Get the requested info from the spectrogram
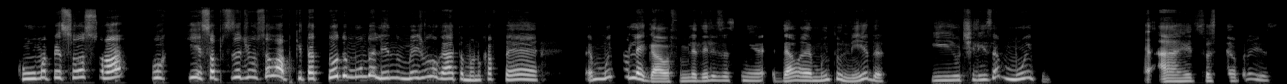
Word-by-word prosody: com 255 +1 +2
uma 290 +4 +2
pessoa 315 +1 +1
só, 325 +1 +5 0.2
porque 305 +1 -2
só 305 +3 +4
precisa 325 +3 -1
de 325 +1 -3
um 325 - -2
celular, 385 +2 +4
porque 285 - -5
tá 275 -1 +5
todo 340 +9 +3
mundo 365 +4 0
ali 295 -7 +3
no 300 0 -2
mesmo 295 +6 0
lugar 270 -7 +3
tomando 205 -6 0
café, 230 -2 0 0.5
é - - -3
muito 275 +9 -1
legal, 190 - +4
a - - -1
família 155 +4 -4
deles, 185 +4 -3
assim 180 -1 -6
dela 160 +6 +1
é 175 - +5
muito 210 +8 -2
unida, 170 - -2 0.4
e 190 +2 -4
utiliza 215 - -4
muito, 260 +1 -1 1.1
a 150 - +3
a - - 0
rede 155 +1 -4
social 160 0 -7
pra 240 +9 -12
isso. 195 -5 -9
250 Hz, 185 wpm, -22 LUFS, 185-305 Hz, 1.1 s, só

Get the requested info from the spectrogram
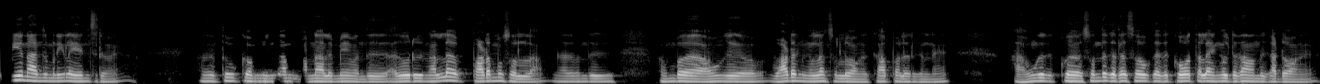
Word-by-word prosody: இப்பயும் 205 0 +1
நான் 170 - +5
5 155 0 -2
மணிக்கெல்லாம் 150 -1 +2
எந்திருச்சுருவேன். 140 -1 -6 0.8
அது 145 0 -2
தூக்கம் 155 -2 0
என்ன 150 +2 -5 0.2
பண்ணாலுமே 135 0 0
வந்து 130 +1 -2 0.2
அது 135 - 0
ஒரு 145 0 +3
நல்ல 150 +5 +1 0.3
பாடமும் 155 +2 +1
சொல்லலாம். 130 +1 -1 0.2
அது 130 - -5
வந்து, 135 0 -2 0.7
ரொம்ப 140 +3 -2 0.3
அவுங்க 135 +2 -1 0.5
வார்டன்கள்லாம் 145 -1 +2
சொல்லுவாங்க, 130 -3 -1
காப்பாளர்கள்ன்னு. 125 -2 -3 0.8
அவுங்க 145 +7 +1 0.2
கொ 155 - +3 0.2
சொந்த 155 +2 +1
கதை, 155 0 +5
சோக 155 -1 +5
கதை, 145 -1 +1
கோவத்தலாம் 150 -1 +4
எங்கள்ட்ட 145 -1 +1
தான் 145 -1 +2
வந்து 130 -2 -3
காட்டுவாங்க. 125 -2 -2
140 Hz, 150 wpm, -22 LUFS, 130-150 Hz, 0.8 s, நான்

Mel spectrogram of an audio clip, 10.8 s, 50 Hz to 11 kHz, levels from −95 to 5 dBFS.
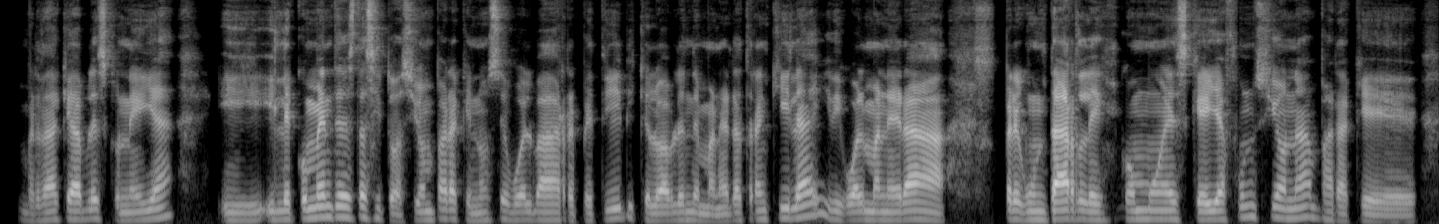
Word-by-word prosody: ¿verdad?, 115 +2 -4
que - - 0
hables 130 +1 +1
con 110 0 -7
ella, 140 +9 0 0.3
y 110 +2 -7
y - - -3
le 125 0 +1
comento 155 +3 +2
esta 155 +1 +1
situación 120 -5 0
para 135 +1 -1
que 115 - -11
no 110 +1 -9
se 115 - +2
vuelva 115 0 -1
a - - -2
repetir 135 +7 -6
y - - -12
que - - -7
lo 110 - +2
hablen 115 +2 -3
de 115 - -4
manera 100 +3 -3
tranquila 145 +7 0
y 210 - -9
de 125 - -5
igual 120 +1 -1
manera, 120 +1 +4 0.4
preguntarle 125 -1 +5
cómo 130 0 -4
es 130 -2 +4
que 120 - +4
ella 125 +1 +4
funciona 155 +1 -3
para 120 -6 -4
que 90 -3 -3
120 Hz, 205 wpm, -26 LUFS, 115-135 Hz, 0.4 s, preguntarle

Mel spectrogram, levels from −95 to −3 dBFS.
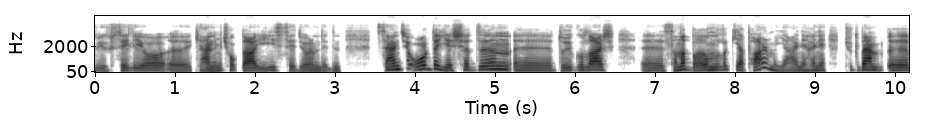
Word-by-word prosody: yükseliyor, 150 +1 -4 0.2
eee, 130 - -8
kendimi 130 +3 -1
çok 165 -1 -5
daha 150 -1 +6
iyi 135 +3 -7
hissediyorum." 130 -6 -6
dedin. 125 0 -11 0.4
Sence 200 +3 +3
orada 230 +3 +4
yaşadığın, 200 +3 +2
eee, 150 -1 -4
duygular, 170 +3 +2 0.4
eee, 145 +1 -6
sana 175 +5 +1
bağımlılık 180 +7 -1
yapar 175 - +2
mı? 195 -9 -4
Yani, 135 +1 -7
hani, 150 +2 -5 0.2
çünkü 175 -1 -14
ben, 185 -2 +6
eee, 165 0 +2
155 Hz, 135 wpm, -23 LUFS, 145-180 Hz, 0.4 s, daha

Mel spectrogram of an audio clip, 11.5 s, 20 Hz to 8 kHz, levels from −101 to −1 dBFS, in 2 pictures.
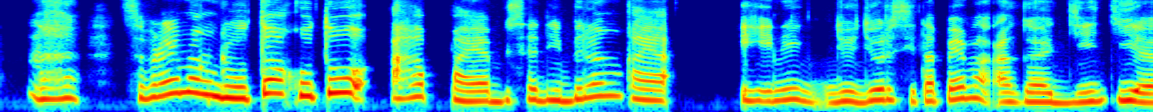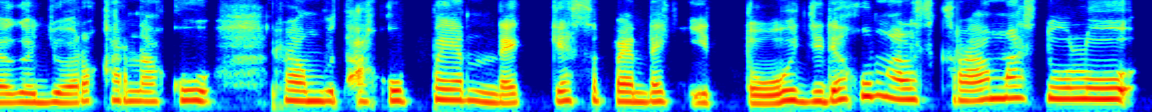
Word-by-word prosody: Nah, 265 -1 -2 0.2
sebenarnya 330 +8 +1
emang 405 -4 +4
dulu 290 -3 +6
tuh 395 +9 +4
aku 370 -3 +2
tuh, 405 +6 +5 0.2
apa 285 -7 -1
ya. 220 - +2
Bisa 225 +4 -3
dibilang 265 +9 -1
kayak 245 -3 -1 0.3
ih 225 -2 -3
ini 250 +1 -2
jujur 220 +5 -1
sih, 215 - -11
tapi 225 +5 0
emang 275 -6 -4
agak 205 -2 -1
jijik 220 +5 0
ya, 195 - +2
agak 195 0 -1
jorok 195 +3 -1
karena 225 -2 -4
aku 235 -1 -1 0.3
rambut 225 -2 +1
aku 230 +2 -1
pendek 225 -7 -1
ya 225 - -1
sependek 215 -3 -1
itu, 175 -2 -2 0.2
jadi 230 +4 +1
aku 330 - +3
males 260 -6 +1
keramas 270 +4 +1
dulu. 270 -1 +4
235 Hz, 185 wpm, -19 LUFS, 215-270 Hz, 0.3 s, dulu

